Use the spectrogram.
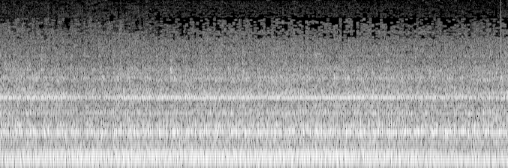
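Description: A sports car's engine idles steadily with a low, even hum while the car is slowly backed into a home garage, continuous and close with no talking.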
